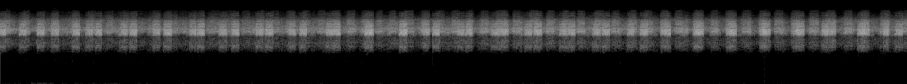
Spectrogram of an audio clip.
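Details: In a Greek pine forest at midsummer, many cicadas sing together: a shrill, grating buzz beating in fast, fairly regular pulses, about three per second, steady from start to finish.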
